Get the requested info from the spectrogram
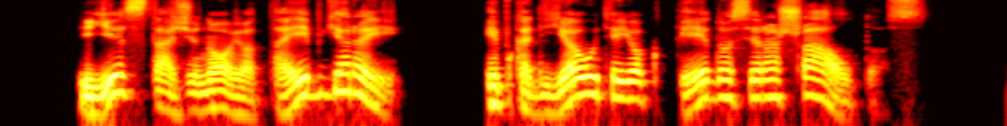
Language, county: Lithuanian, Vilnius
